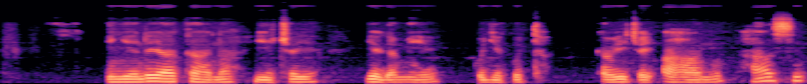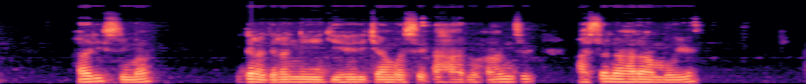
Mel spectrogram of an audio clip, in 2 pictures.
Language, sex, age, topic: Kinyarwanda, male, 25-35, agriculture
